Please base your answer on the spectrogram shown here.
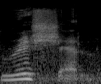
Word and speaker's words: Richelle: She even wrote how to pronounce her name. It's Richelle. So shout out to you, girl.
